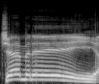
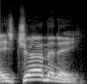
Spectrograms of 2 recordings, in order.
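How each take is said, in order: First: Germany! drawn out slowly and higher, playfully cheered; mock cheer. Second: Said in the usual way. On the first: Host echoing the guest's cheer, slowly and playfully. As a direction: stretch Germany! out like a mock chant.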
